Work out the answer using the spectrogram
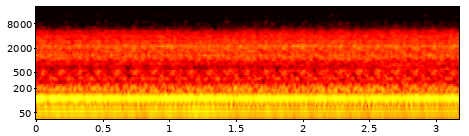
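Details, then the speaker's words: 2006 Ford lariat diesel truck, 146,000 miles, warming up: steady low idle with uneven lumpy beat; injectors four and two reading low even with compensation off, failing injectors, replacement considered. "let it get up four and two are still low they're still low I mean this is a tough one right here because it's very likely that we can replace these two"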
